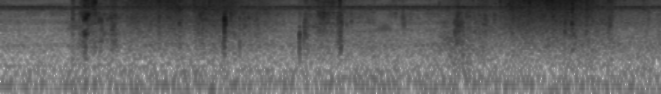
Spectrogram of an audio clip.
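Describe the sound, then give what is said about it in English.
Soft footsteps push through marshy tall grass, a few faint swishing, rustling steps over a quiet hiss of background noise. “This marshy, tall grass that we're walking through.”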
